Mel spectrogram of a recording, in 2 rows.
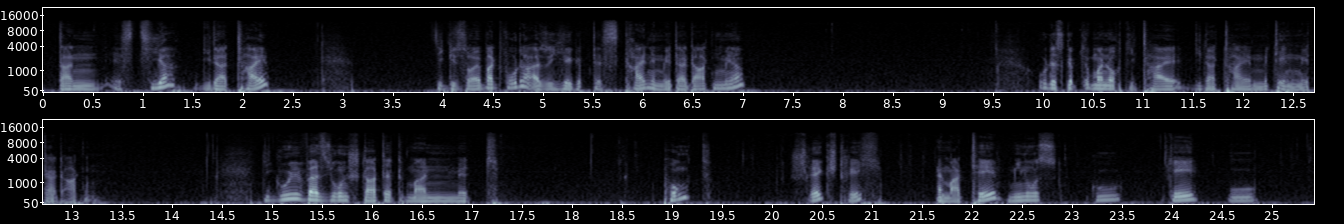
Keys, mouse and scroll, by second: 4.3 right click, 5.3 click, 7.3 click, 8.0 click, 9.8 click, 15.2-17.0 drag, 17.3 ., 17.5 shift+7, 19.7-21.2 typing, 22.2-23.2 typing, 24.7 Return.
